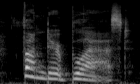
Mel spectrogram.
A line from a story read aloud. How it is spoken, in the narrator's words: shouted Storm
